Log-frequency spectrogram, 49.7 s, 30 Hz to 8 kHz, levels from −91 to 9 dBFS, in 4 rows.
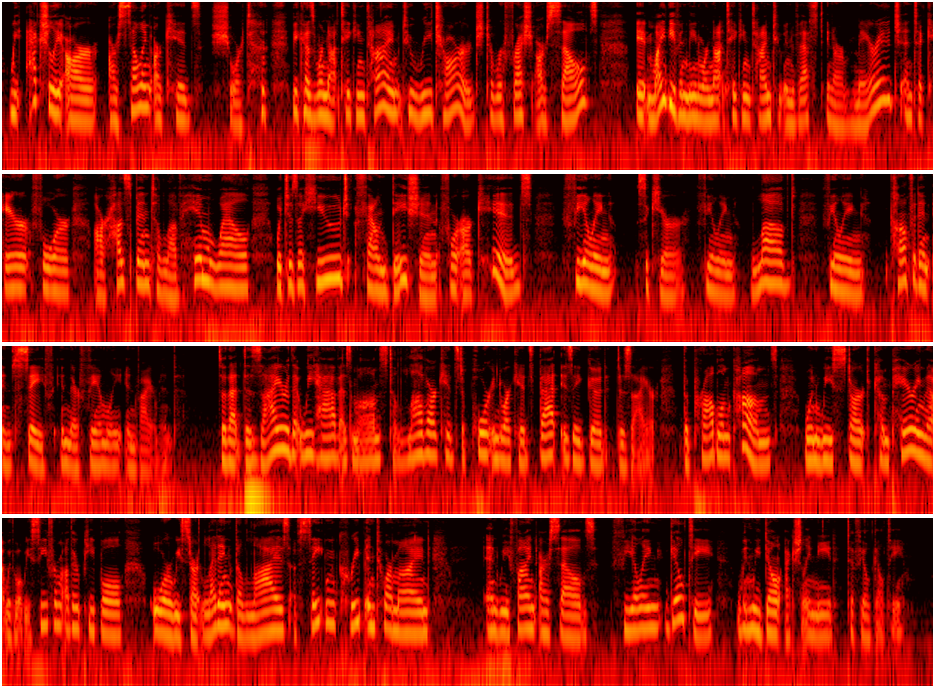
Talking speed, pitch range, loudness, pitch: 150 wpm, 160-205 Hz, -36 LUFS, 180 Hz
